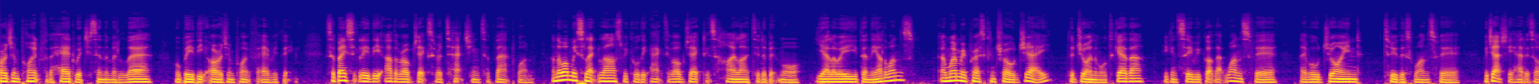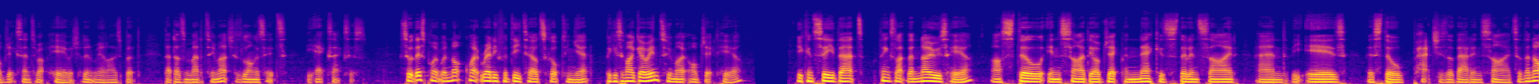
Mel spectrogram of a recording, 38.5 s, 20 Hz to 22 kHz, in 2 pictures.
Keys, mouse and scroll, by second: 3.7-6.7 middle drag, 13.2 ctrl+j, 15.9-20.8 middle drag, 26.8-27.8 scroll up 9, 27.8-31.4 middle drag, 31.4-31.9 scroll down 1, 31.9-36.6 middle drag, 36.6-37.4 scroll down 5, 37.4-38.4 middle drag.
